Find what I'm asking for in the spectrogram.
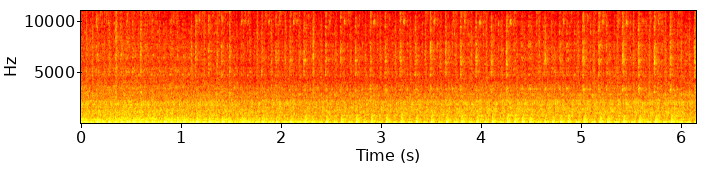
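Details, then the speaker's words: Yardworks 27-inch two-stage snowblower, pull-started because the electric starter seems dead: the single-cylinder engine chugs at a steady low beat with a slightly uneven pulse, running on its own. Drive issues remain, with R1 creeping forward. "all right guys so that's uh that's good here we got this thing up and running"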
